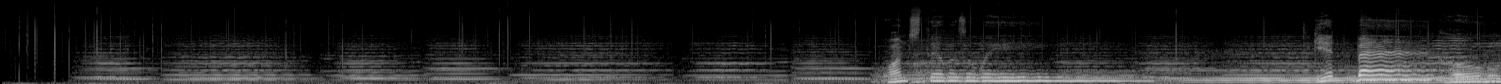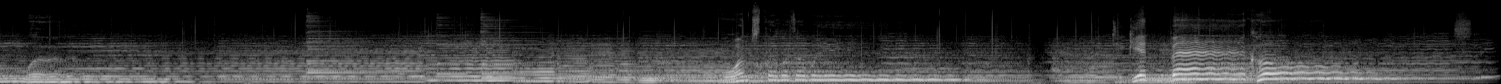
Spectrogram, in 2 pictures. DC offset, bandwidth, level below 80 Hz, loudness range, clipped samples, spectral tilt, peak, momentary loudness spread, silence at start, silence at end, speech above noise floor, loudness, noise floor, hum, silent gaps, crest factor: under 0.1%; 14 kHz; -52 dBFS; 19 LU; under 0.1%; -8 dB/octave; 0 dBFS; 21 LU; 0.15 s; 0 s; 30 dB; -21 LUFS; -48 dBFS; none; none; 22 dB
